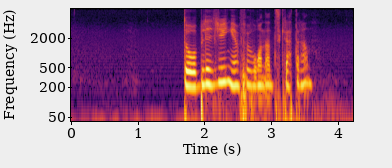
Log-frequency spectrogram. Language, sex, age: Swedish, female, 30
